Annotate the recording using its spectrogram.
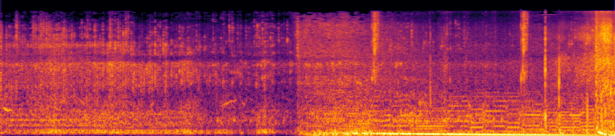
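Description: Engines running steadily at a racetrack for about three seconds, then background music with a heavy bass line and a regular drum beat cuts in and takes over.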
